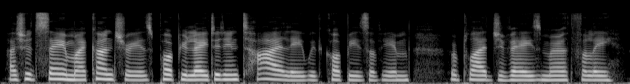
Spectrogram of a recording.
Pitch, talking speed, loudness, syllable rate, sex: 210 Hz, 145 wpm, -17 LUFS, 5.0 syllables/s, female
